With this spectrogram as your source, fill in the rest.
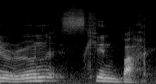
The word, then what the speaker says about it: Rune Skinnebach: His Excellency Rune Skinnebach, EU Ambassador to Ghana. Did I pronounce that right?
